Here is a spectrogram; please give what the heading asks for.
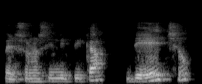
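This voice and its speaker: Andalusian woman lecturer, talkative and expressive, low voice, slightly muffled audio. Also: fairly quick. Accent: Andalusian Spanish. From Andalusia, Spain. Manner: talkative, animated teacher, repeats herself. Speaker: customer service trainer. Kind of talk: online lecture.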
